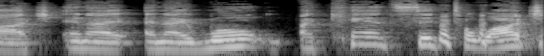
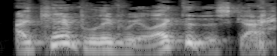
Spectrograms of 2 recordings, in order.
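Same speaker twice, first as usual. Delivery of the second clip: fast, lower mock dismay; dismayed disbelief; 4 semitones lower, faster than usual. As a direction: rattle it off in comic despair. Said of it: "entirely different range of emotions".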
